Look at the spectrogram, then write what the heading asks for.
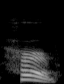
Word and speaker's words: herb: And not all areas around the UK pronounce the H. A lot of them drop it because of the etymology.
